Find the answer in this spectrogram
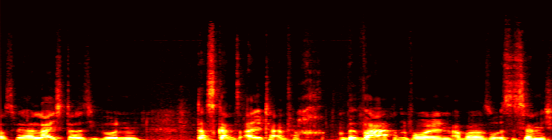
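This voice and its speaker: A woman at a moderate pace with fairly even intonation, over noticeable background noise. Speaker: historian. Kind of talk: oral history interview.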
